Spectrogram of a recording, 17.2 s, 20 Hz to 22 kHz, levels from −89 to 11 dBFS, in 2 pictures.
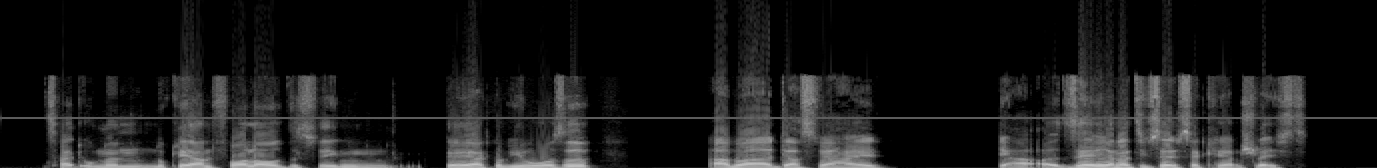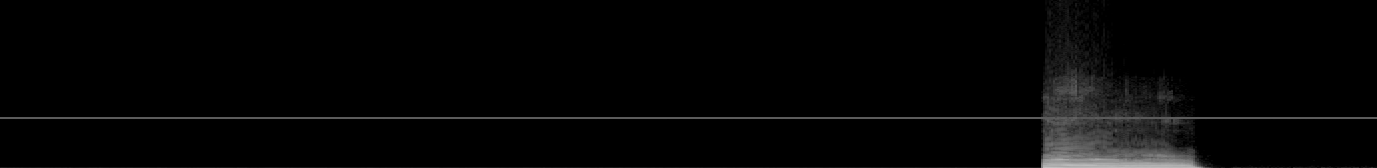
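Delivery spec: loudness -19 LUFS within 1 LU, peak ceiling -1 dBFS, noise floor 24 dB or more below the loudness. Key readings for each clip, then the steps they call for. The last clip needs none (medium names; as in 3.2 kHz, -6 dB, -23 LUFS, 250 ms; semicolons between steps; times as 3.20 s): clipped samples 0.5%; clipping level -11.5 dBFS; steady tone 6.6 kHz; tone level -53 dBFS; loudness -22.0 LUFS; peak level -11.5 dBFS; loudness target -19.0 LUFS
-> clip repair -11.5 dBFS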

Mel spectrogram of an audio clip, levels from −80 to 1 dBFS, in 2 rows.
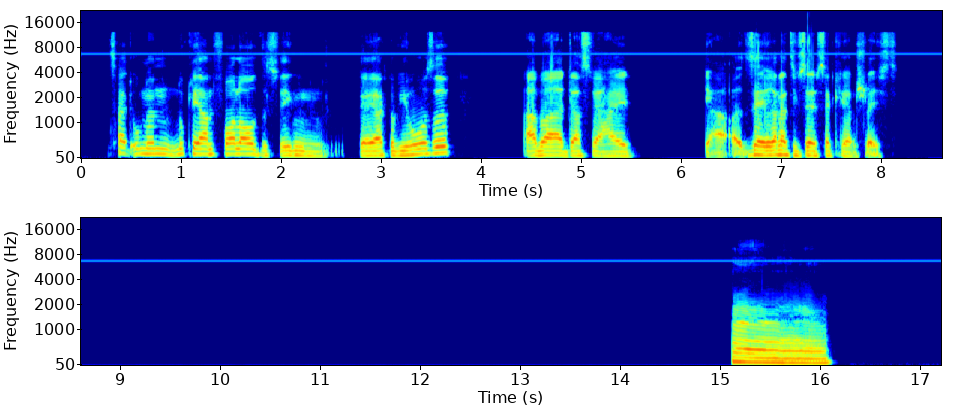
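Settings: clipped samples 0.0%; steady tone 6.6 kHz; tone level -53 dBFS
-> band-stop 6.6 kHz, Q 30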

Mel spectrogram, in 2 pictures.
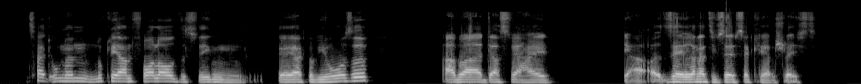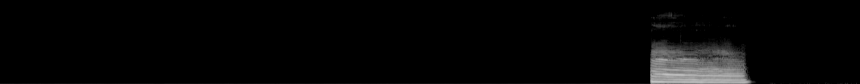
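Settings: steady tone not found; loudness -21.5 LUFS; peak level -2.5 dBFS; loudness target -19.0 LUFS
-> trim +2.5 dB; peak limiter -1 dBFS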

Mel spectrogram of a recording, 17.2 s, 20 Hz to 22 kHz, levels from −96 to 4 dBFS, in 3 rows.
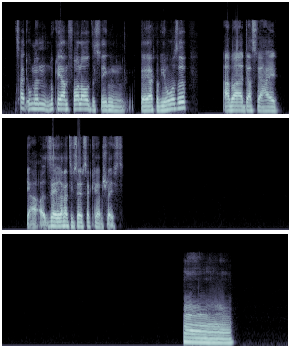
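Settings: loudness -19.0 LUFS; peak level -1.0 dBFS; noise floor -74 dBFS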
